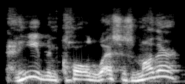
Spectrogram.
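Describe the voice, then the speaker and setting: A man runs a live stream, telling his story with crude words and wide swings in pitch. His voice sits slightly high and bounces all over. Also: fairly quick, husky. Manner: animated, profane storytelling. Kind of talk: commentary on a played clip.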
